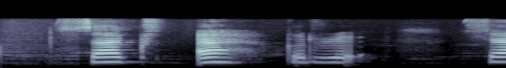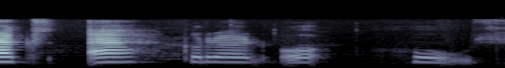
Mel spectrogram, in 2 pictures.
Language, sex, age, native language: Icelandic, male, 8, Icelandic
